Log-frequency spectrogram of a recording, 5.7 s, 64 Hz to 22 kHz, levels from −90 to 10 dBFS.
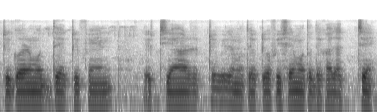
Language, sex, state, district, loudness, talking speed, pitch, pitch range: Bengali, male, Tripura, Unakoti, -19 LUFS, 150 wpm, 95 Hz, 95-100 Hz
